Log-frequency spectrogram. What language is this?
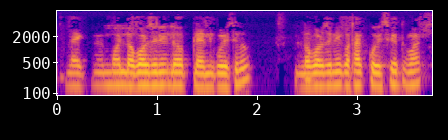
Assamese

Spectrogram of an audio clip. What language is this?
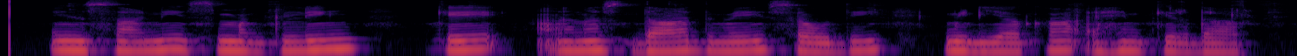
Urdu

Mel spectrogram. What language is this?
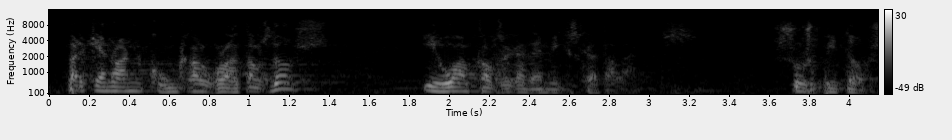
Catalan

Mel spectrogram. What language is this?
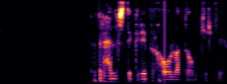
Icelandic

